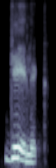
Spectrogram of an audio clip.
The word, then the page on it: Gaelic: Indian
